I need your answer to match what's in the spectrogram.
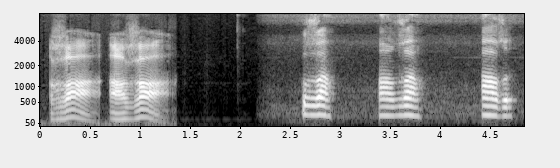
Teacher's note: Approximant. Okay, voiced uvular approximant.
